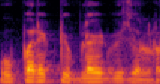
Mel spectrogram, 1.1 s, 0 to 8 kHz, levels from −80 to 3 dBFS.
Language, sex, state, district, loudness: Hindi, male, Bihar, Bhagalpur, -19 LUFS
